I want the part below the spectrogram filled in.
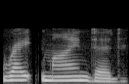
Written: right-minded

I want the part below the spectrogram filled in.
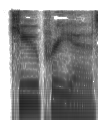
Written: cupreous

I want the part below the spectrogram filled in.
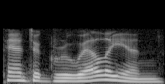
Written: Pantagruelian

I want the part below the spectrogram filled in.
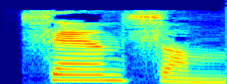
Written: Sansom

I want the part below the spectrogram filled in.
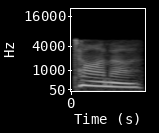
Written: Tanna

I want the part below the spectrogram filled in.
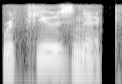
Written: refusnik

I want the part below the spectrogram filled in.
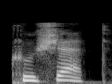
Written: couchette

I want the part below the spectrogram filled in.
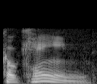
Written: cocaine

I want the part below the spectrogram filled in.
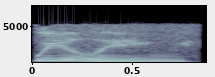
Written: wheeling

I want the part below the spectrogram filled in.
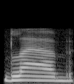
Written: bleb

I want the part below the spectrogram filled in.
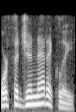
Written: orthogenetically

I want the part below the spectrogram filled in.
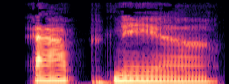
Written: apnoeic

